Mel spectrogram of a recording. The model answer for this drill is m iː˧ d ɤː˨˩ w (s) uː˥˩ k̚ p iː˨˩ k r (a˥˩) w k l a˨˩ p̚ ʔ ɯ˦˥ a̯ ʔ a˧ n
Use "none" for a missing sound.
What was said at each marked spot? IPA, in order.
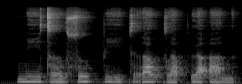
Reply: s, a˧

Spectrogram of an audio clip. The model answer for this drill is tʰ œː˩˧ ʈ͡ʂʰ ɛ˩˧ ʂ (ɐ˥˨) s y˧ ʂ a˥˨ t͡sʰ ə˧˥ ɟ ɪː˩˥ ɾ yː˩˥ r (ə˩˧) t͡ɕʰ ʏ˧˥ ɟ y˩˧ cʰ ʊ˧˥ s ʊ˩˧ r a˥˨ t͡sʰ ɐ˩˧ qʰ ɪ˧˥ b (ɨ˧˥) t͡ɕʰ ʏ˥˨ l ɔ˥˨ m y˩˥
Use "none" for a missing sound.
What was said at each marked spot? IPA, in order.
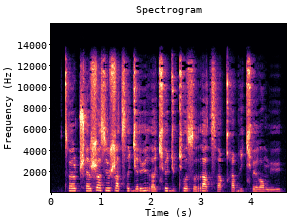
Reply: ɐ˥˨, ɐ˩˧, i˧˥

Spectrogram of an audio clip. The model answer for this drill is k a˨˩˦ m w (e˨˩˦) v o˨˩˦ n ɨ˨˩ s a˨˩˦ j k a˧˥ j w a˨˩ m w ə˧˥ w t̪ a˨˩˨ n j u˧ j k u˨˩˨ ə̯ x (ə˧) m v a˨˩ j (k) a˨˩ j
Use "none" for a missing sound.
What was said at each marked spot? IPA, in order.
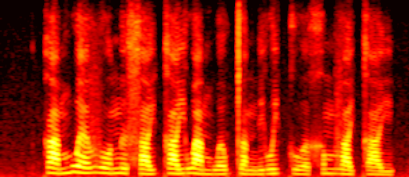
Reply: ɛ˨˩˦, ə˧, k

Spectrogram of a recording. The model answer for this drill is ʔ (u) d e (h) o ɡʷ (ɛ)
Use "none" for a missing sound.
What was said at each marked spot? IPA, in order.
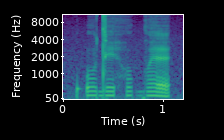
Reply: o, h, ɛ

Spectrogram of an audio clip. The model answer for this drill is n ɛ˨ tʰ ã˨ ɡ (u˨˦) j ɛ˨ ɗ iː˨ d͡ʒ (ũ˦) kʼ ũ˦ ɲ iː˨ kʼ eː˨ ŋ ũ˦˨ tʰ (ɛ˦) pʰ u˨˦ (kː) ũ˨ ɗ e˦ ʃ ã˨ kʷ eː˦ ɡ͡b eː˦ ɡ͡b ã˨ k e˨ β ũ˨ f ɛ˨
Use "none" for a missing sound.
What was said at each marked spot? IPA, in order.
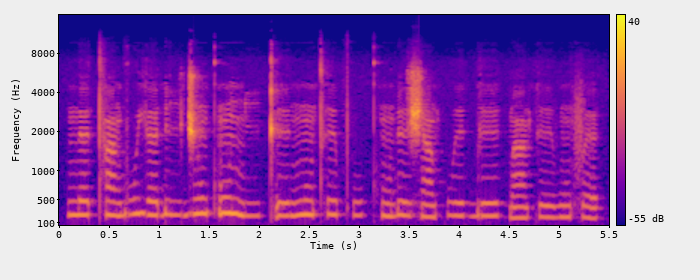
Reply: u˨˦, ũ˦, e˦, kʰ

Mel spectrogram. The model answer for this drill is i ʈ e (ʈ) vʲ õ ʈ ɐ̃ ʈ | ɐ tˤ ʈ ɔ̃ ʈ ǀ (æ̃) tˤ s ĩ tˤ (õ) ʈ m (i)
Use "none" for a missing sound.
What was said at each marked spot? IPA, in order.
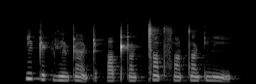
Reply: ʈ, ɐ̃, ũ, ĩ

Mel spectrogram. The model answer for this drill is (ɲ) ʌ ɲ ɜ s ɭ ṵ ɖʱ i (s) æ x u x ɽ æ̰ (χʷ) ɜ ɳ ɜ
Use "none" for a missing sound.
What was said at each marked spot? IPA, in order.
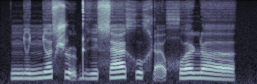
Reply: ɲ, s, χʷ

